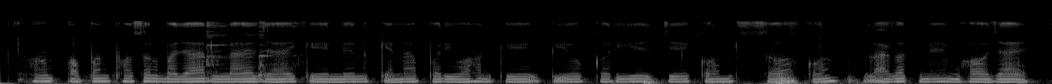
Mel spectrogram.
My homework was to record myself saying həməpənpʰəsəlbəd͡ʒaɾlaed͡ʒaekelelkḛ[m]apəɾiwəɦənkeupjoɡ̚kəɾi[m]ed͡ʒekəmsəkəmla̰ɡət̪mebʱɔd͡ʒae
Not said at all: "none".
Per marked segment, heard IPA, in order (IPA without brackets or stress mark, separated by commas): n, none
